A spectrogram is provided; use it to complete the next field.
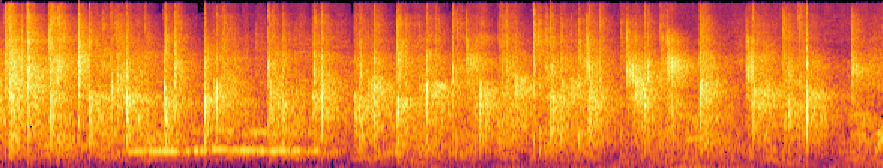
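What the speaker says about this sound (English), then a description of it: "So let's clap it up for him." Audience clapping at a real estate mastermind meetup, a dense run of hand claps carrying on steadily for several seconds, with voices speaking faintly underneath.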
